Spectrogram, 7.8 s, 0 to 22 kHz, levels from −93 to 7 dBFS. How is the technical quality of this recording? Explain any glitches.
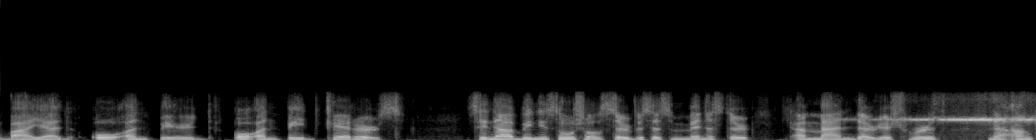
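Technical quality is poor: the speech has a heavy codec sound from start to finish, and a feedback squeal takes over at the end.

The whole clip carries AMR wideband (HD Voice) codec damage. The speech comes out rough and raspy, which fits the lowest AMR-WB rate, around 6.6 kbit/s, where the vocal-tract model gets very few bits. Nothing is audible above 7.5 kHz.

From 6.19 s to the end at 7.77 s there's a loudspeaker feedback squeal. The mic is hearing its own speaker, and the loop gain tops one at 3.3 kHz, so that tone swells over roughly a second until it sits around 10 dB above the speech.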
